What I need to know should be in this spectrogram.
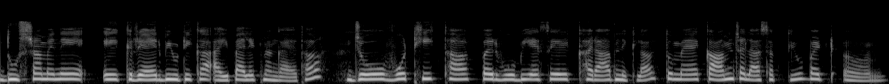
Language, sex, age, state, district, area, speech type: Hindi, female, 30-45, Madhya Pradesh, Jabalpur, urban, spontaneous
